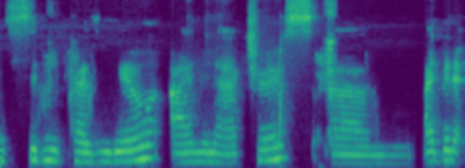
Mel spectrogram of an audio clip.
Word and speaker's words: Sydney Presendieu: So, guys, today I'm here with fellow member of the Women in Film Project, Sydney Presendieu. Is that how you pronounce it?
